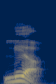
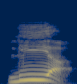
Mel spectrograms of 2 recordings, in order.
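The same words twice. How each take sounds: First: लिया as a quick "liya"; short i. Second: लिया as loud, high "leeya"; wrong long ee. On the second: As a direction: stretch लि in लिया. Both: Shown as a demonstration. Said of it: "फिर नहीं".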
